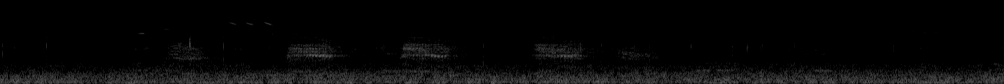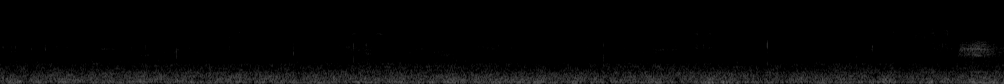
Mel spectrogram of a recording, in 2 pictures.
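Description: Bird calls: four short calls in the first six seconds and two more near the end, over a steady low background rumble.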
